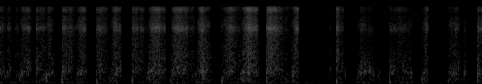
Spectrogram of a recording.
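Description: A sharpened wooden pencil writes cursive on a lined grey paper notebook page, its graphite scratching across the paper. About fifteen short, bright, raspy strokes follow one another at an uneven pace, with brief quiet gaps between them.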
